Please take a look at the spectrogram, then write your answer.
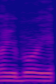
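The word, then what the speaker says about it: Onyeabor: I would assume it's Onyebor. – Onyebor, yeah.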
